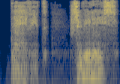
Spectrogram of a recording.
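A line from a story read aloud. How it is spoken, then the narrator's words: Barked. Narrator (Russian): рявкнула Шептунья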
